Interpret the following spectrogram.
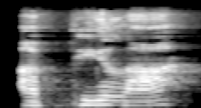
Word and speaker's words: Avila: quote in malagro's book as well by elena avila i pronounced her last name correctly a-v-i-l-a i love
